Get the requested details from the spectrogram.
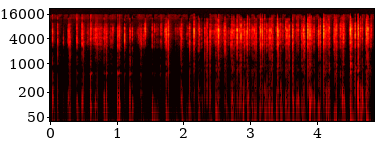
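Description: A small, white, hollow and empty disposable paper cup is held open end forward in one hand while the other hand's fingertips tap its rim and base, moving it between the right and left sides of the microphone. A rapid, steady stream of light, dry taps follows, each a short hollow thump with a crisp papery click that dies almost instantly.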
